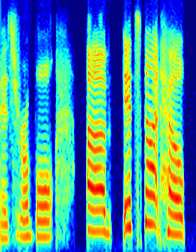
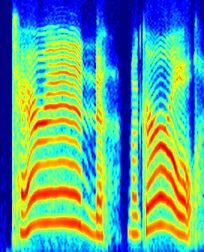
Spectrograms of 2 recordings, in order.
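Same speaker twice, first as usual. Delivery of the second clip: put-on acted drunk, tipsy voice, higher; 6 semitones higher, 3 dB louder than usual. Voicing a former manager calling from a party, a little drunk. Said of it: "sounds like he's at a party, a little drunk".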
